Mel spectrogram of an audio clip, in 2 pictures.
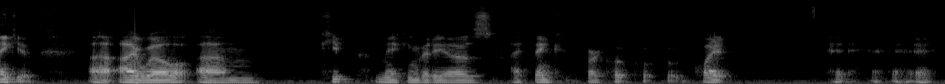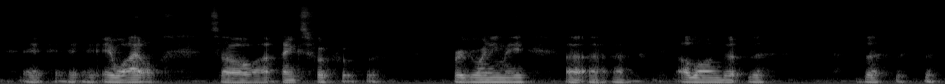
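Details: Adult man, a speech-language pathologist, with persistent developmental stuttering for 26 years since age eight, with repetitions and blocks of varying severity, speaking spontaneously in a real solo livestream; stuttering.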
